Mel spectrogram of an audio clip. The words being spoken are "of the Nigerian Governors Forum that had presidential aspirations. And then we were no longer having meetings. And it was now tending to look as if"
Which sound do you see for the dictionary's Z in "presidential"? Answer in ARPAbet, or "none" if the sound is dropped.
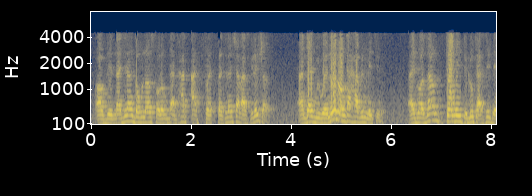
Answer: S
